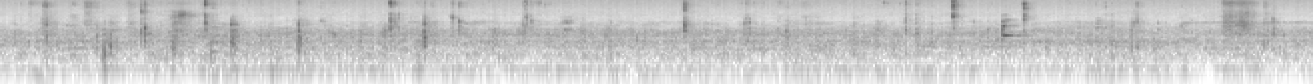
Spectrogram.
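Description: A person chewing and biting chicken curry and rice close to the microphone, with frequent short wet mouth clicks in the first few seconds that thin out later, while fingers mix rice on a plate.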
